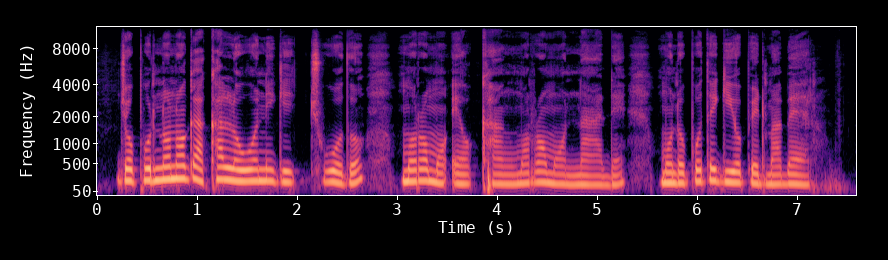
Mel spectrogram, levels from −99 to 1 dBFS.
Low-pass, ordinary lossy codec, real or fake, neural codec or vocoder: none; none; real; none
